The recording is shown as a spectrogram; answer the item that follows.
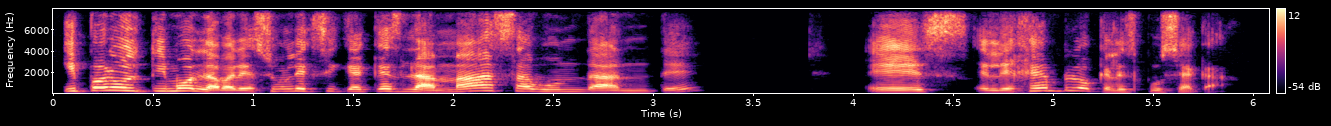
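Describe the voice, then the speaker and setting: A man from the Peruvian highlands with a Lima accent, lecturing a language class and often checking in with short tag questions. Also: expressive, normal speed, a little mellow, highs cut off. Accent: Lima Spanish. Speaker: language teacher.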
